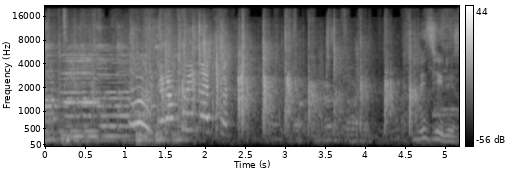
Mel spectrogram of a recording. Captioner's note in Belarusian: апладысменты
